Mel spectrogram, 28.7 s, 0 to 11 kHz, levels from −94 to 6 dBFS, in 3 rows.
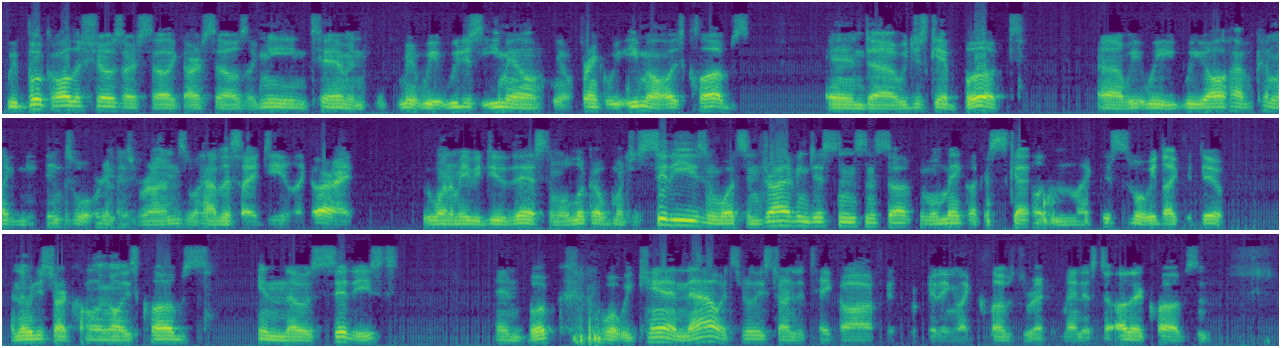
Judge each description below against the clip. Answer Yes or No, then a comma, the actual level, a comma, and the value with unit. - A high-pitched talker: No, low, 100 Hz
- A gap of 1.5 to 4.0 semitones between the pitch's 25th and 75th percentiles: Yes, narrow, 2.6 semitones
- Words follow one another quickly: Yes, fast, 255 wpm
